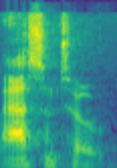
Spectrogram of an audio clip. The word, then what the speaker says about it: asymptote: call a horizontal asymptote asymptote it's Assam you don't have to this is silent P asymptotes asymptotes horizontal meaning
